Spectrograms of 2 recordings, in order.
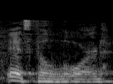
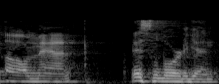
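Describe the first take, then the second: First: Slow, drawn-out reverent reveal; slow awed announcement. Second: A mild tired sigh of "again"; weary mock exasperation. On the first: Acted. John telling Peter the man on shore is Jesus, slow and awed. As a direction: let the recognition land slowly. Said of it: "I don't know if that's how he said it". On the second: Preacher's own joking take on John's line, mildly weary. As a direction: shrug it off like a routine nuisance. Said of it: "but I was like".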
